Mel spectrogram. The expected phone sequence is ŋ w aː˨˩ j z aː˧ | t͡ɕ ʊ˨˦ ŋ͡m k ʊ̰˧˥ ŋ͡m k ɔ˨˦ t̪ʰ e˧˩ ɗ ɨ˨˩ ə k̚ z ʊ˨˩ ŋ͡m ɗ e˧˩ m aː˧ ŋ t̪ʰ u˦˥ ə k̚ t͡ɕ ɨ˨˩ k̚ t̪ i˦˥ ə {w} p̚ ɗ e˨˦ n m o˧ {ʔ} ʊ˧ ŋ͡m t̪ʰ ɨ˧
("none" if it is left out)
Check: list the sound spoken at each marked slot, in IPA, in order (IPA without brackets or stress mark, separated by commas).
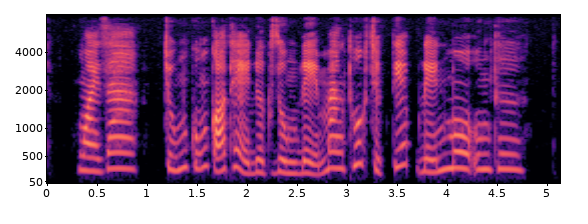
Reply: none, ʔ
